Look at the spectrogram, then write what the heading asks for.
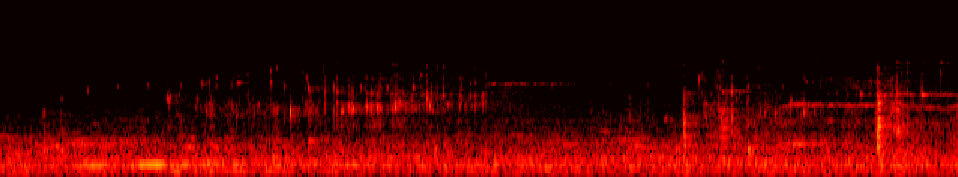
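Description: Whisky is poured, first a small splash onto the floor, then served: a gurgling stream whose pitch rises as it fills, followed by a second short pour ending in a soft clink. No one speaks.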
